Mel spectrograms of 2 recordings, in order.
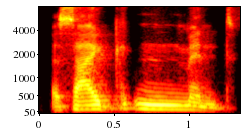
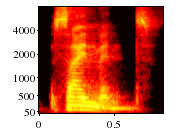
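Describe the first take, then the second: First: The G sound is pronounced in the middle. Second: The G sound is left out entirely. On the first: The speaker calls it wrong. "It's impossible to sound it. Like assignment. It's terrible" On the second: The speaker calls it right. "don't sound out the G"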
